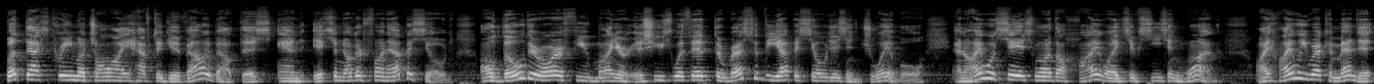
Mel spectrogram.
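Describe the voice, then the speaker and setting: A Canadian man with a general North American accent, hosting a show and reading a scripted episode review in a measured, list-like way. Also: fairly high pitch, big pitch swings. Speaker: podcast host and episode reviewer.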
